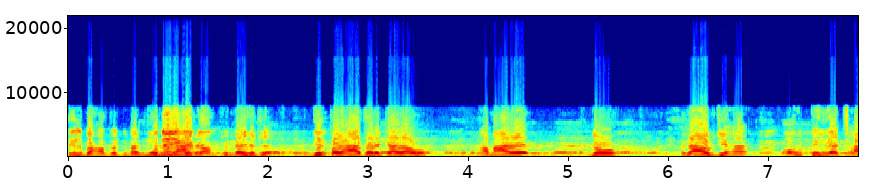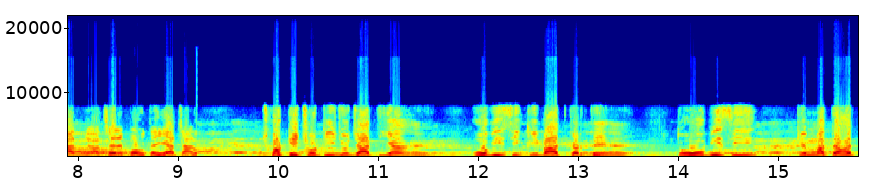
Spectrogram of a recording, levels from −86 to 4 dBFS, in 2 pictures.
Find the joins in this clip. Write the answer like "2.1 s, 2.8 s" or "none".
9.3 s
